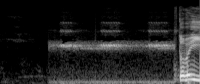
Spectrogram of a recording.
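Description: Insect trilling steadily: one even, high-pitched tone lasting just over a second, over a faint low hum. It starts about half a second in, after a moment of near silence.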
